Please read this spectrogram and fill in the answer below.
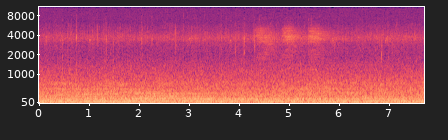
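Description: Steady low wind rumble on the nest-cam microphone, with three short, high bird calls in quick succession about four to five and a half seconds in.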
